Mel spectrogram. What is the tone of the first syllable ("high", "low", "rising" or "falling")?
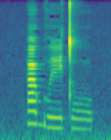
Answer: high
